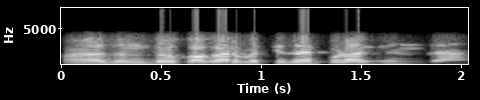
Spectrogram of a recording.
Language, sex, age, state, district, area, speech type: Marathi, male, 18-30, Maharashtra, Amravati, rural, conversation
